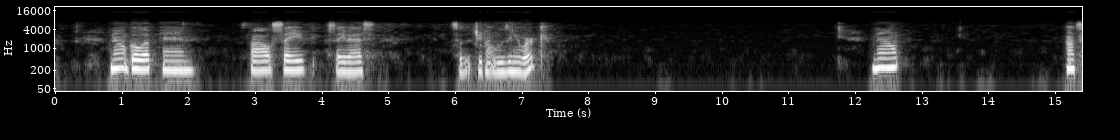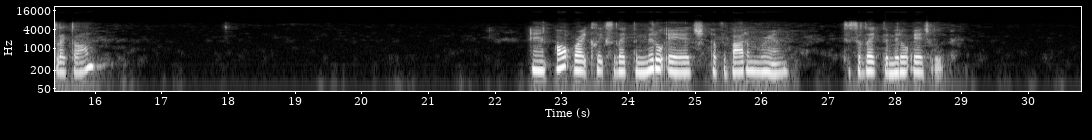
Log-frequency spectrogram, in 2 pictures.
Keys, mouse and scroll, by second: 2.1 click, 19.0 middle click, 20.1 a.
